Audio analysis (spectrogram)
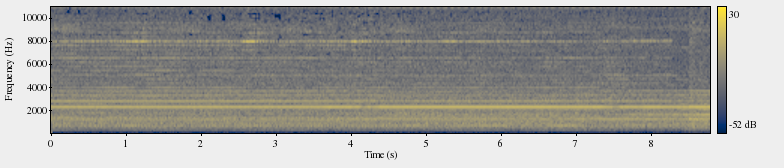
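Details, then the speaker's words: A Tormach 1100MX CNC mill boring holes in 6061 aluminum plate for a custom Brembo brake caliper bracket makes a steady high cutting hiss with faint ringing tones. This is slight chatter, barely visible on the part. "got just a touch of chatter you could hear it a little bit can barely see it"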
